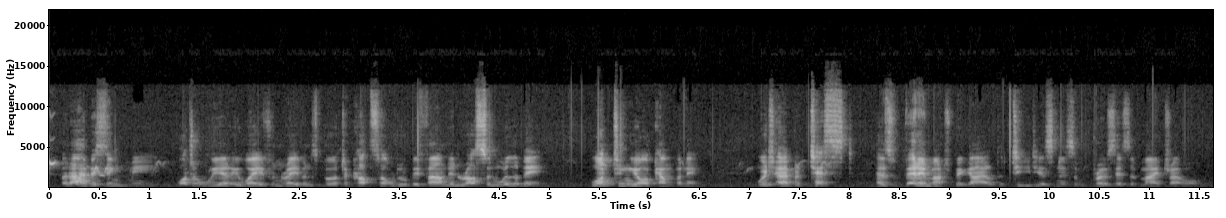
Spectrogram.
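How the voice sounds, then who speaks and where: Husky, blustering British nobleman. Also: mid-range voice, pushed and bright, poor audio. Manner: declamatory, emphatic. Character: blustering seasoned English nobleman, a proud father. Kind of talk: classical Shakespearean stage acting. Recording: 1960s studio audio drama recording.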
